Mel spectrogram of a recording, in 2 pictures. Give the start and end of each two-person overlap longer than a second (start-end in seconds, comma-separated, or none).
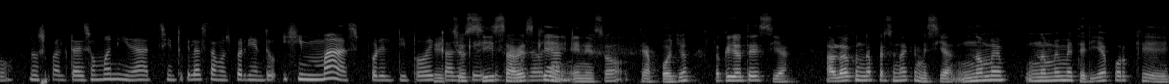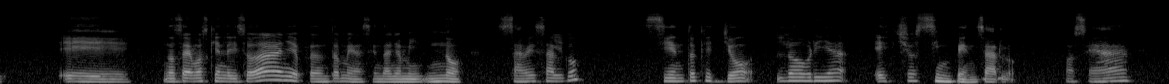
4.3-5.7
